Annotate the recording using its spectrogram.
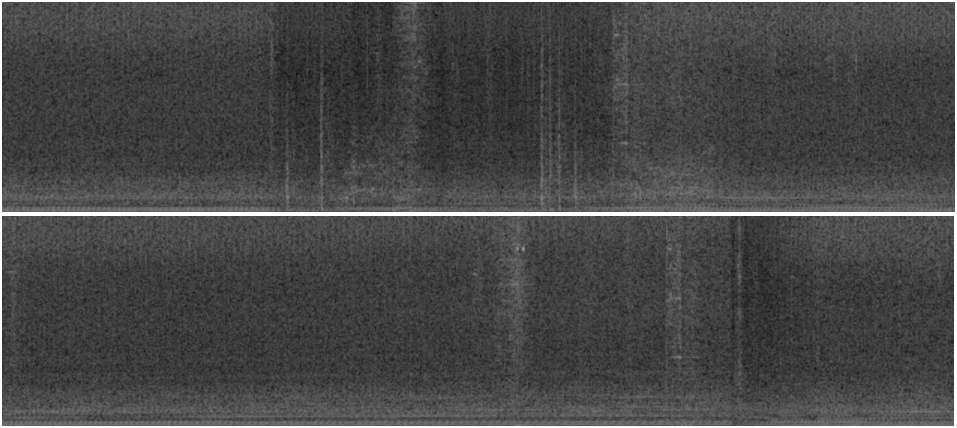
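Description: A car engine roars loudly at high speed, dipping briefly as it slows and then climbing again.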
